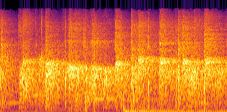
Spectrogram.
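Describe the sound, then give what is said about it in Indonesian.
Applause from many hands clapping, a dense, steady patter that runs through the whole short clip at an even, fairly loud level. “Tepuk tangan dong.”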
